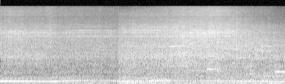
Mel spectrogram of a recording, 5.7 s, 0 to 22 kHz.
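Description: Nissan 370Z drift car with a VQ engine idling, a steady low droning hum close by with a slight dip partway through, no voices.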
